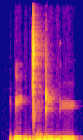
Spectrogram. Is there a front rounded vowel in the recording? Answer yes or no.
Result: yes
